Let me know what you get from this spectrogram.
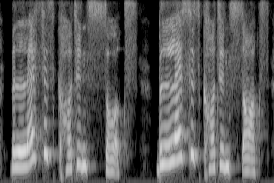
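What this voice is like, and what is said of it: Poor put-on English accent. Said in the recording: “I can't do an English accent at all ... that's terrible ... my terrible English accent. Uh, really terrible”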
